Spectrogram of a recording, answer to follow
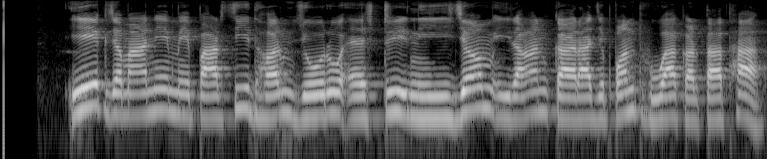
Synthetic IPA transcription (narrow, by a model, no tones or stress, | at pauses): eːkd͡ʒəmaːnemẽpaːɾsid̪ʱəɾmd͡ʒoːɾoesʈɾinid͡ʒəmiɾaːnkaɾaːd͡ʒjəpə̃nt̪ɦuakəɾt̪at̪ʰaː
